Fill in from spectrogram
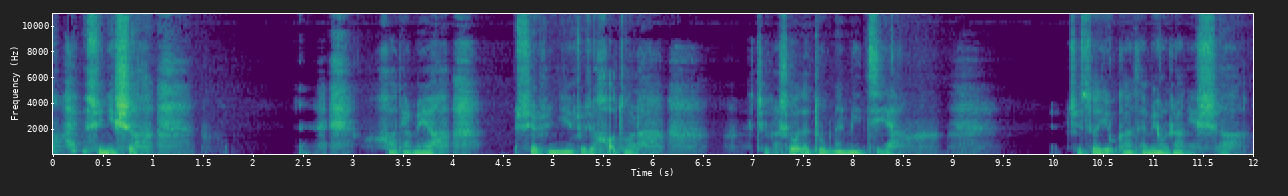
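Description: A woman voicing a flirtatious, teasing sister-in-law in an intimate audio roleplay, speaking in a breathy close whisper. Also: a little high, darkish tone. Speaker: voice actress in an adult audio roleplay.

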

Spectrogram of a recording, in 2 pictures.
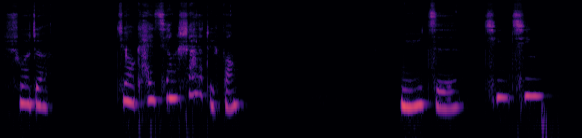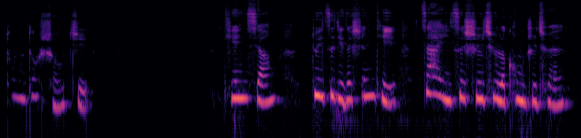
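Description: A woman narrates a story in a hushed whisper. Her pace is slow, her voice is airy and breathy, and the tone is dark and mellow. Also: sits high.

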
